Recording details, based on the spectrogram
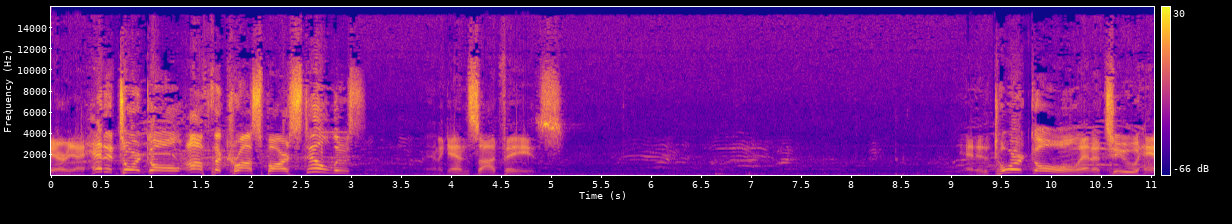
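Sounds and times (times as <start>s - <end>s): distant players shouting: 0.0s - 3.8s, 5.6s - 11.0s.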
